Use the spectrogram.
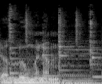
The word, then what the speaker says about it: aluminum: speak the same language first up let's talk about the classic word aluminum here in the US that's exactly how we say it it's a common word especially in the kitchen where we use aluminum foil for cooking and storage but hop on over to the UK and you'll hear aluminium yes they add an extra eye just to spice things up it's the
